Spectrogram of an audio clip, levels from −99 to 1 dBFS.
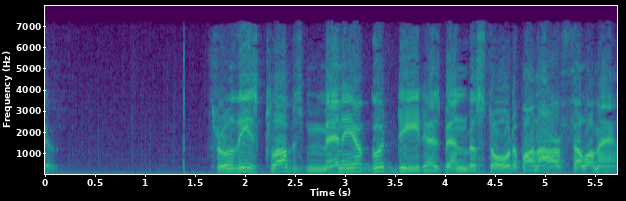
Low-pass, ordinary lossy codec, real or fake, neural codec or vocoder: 7.2 kHz; MP3, 48 kbps; real; none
